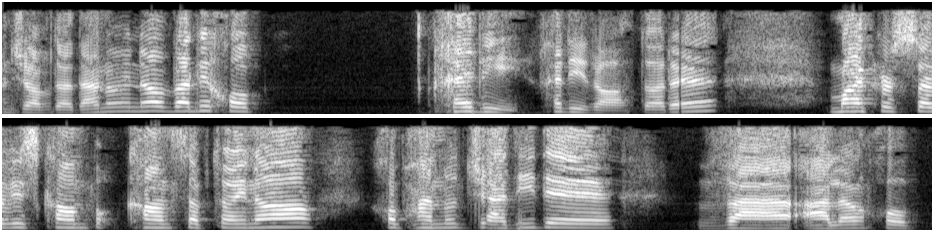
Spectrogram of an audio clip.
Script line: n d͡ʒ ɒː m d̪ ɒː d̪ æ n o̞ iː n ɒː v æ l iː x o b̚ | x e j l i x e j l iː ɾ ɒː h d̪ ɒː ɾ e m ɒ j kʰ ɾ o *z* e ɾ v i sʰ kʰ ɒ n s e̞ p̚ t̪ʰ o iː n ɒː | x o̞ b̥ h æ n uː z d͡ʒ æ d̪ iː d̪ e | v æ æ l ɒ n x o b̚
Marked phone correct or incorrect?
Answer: incorrect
